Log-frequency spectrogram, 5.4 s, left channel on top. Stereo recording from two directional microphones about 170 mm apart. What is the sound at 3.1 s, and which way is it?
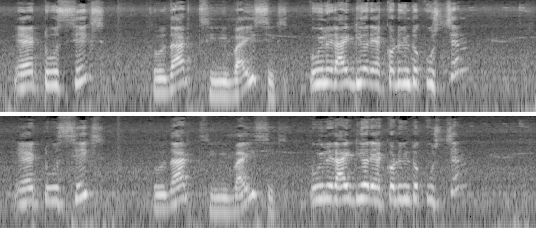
A man's voice, 65° left (ahead or behind).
